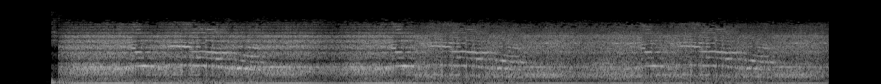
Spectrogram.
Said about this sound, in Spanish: Vamos a volver a escuchar este, esta psicofonía.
